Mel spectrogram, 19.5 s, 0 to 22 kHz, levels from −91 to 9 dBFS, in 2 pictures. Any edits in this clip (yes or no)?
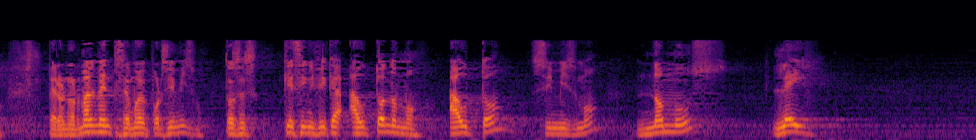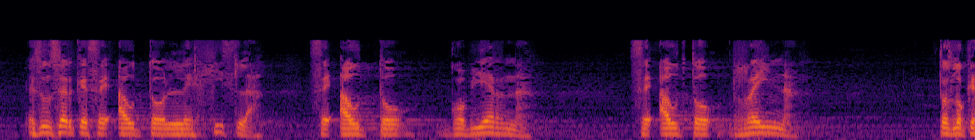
yes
